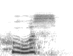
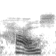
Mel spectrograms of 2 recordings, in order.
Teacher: house came from the Old English hus, with a long oo sound, and that vowel also shifted and became the diphthong house like we say now. The great vowel shift changed the entire sound system of English vowels, making modern pronunciation very different from Middle English.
